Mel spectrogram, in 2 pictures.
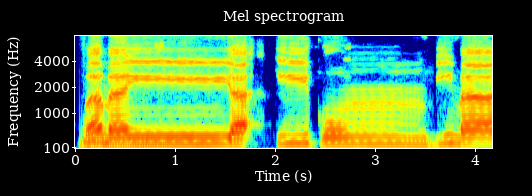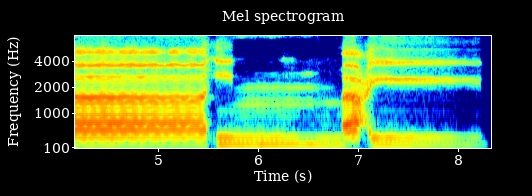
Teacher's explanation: اخفاء شفوی کو آپ نے اس طرح پڑھنا ہے کہ پہلے میم کو آپ نے نرمی کے ساتھ پڑھنا ہے. یأتیکم دونوں ہونٹوں کو نرمی کے ساتھ ملانا ہے، اور اس کے بعد با کو سختی کے ساتھ ادا کرنا ہے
